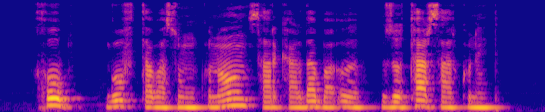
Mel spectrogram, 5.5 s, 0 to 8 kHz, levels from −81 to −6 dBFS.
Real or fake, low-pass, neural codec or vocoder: real; 7.2 kHz; none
